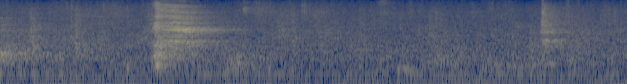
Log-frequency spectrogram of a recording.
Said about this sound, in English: I love the sound of pages turning. There are many churches in, in the U.S. today where people don't bring their Bibles to church because they don't really use the Bible. So I love to hear that sound.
